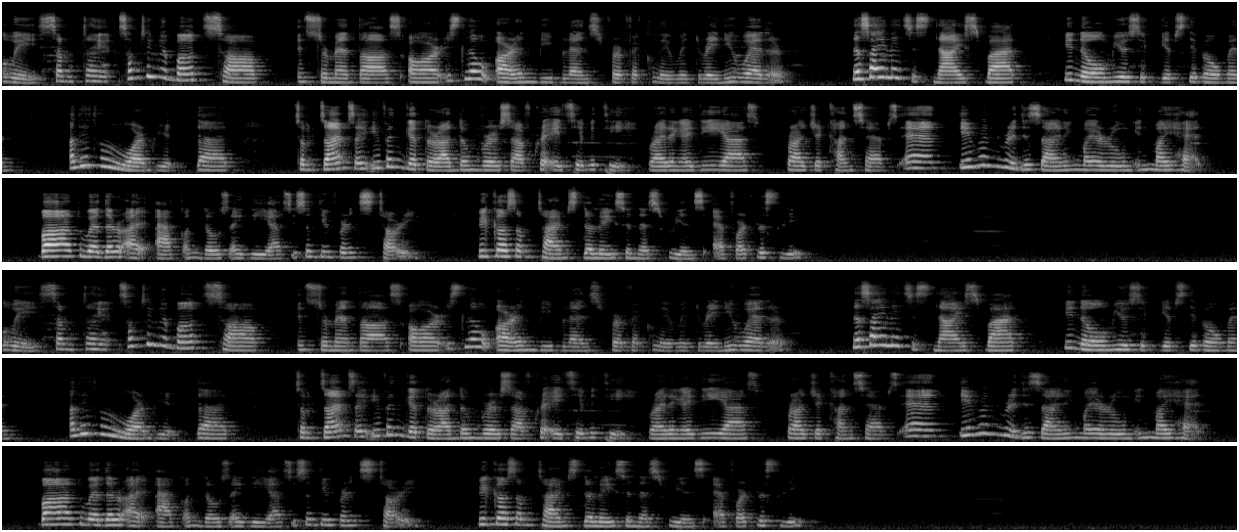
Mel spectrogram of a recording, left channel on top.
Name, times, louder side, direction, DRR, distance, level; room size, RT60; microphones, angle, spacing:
voice 1, 0.0-2.6 3.0-7.8 8.5-10.1 10.6-12.4 13.0-14.0 14.3-14.6 15.3-19.9 20.2-24.3 25.1-28.8 29.5-32.7, left 3 dB, 30° left, 9 dB, 1.0 m, -27 dB
7.5 x 7.1 x 4.9 m, 0.36 s
head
